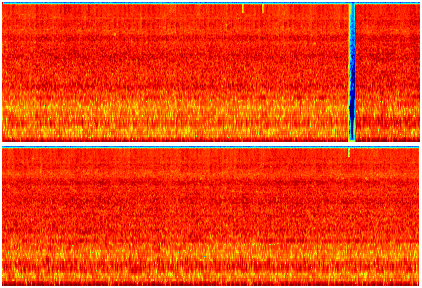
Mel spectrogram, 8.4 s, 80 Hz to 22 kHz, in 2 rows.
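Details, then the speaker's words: Narrow Gauge Bombardier engine after a new thermostat and gasket for running hot (an air lock in the heater hoses is suspected), held around 2000 rpm with the heat gauge where wanted: a steady, even low drone with no knocks or misses; normal running. "we're taking it up to 2,000 here"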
